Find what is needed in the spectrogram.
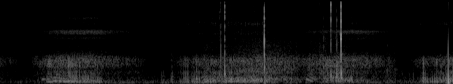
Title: Snoring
